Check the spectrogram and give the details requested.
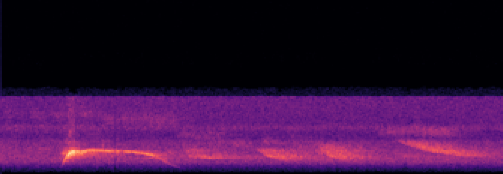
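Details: Blue-billed curassow, critically endangered, at Reserva Los Besotes, Valledupar, Cesar, northern Colombia: a sharp, high whistle that holds steady, then slurs downward, followed by three or four fainter, softer whistled notes.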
